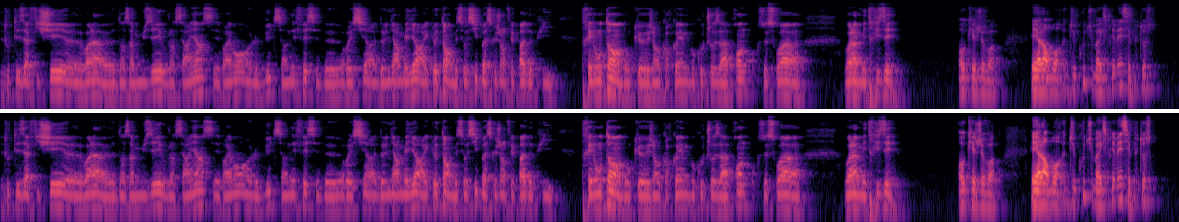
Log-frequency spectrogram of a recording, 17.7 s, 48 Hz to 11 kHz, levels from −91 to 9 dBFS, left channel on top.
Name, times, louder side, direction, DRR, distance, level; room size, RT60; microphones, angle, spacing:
voice 1, 0.0-8.3 8.7-12.4 12.7-13.4, right 1 dB, 5° left, 3 dB, 0.8 m, -36 dB
voice 2, 14.4-14.9 15.5-17.3, right 4 dB, 85° right, 13 dB, 0.7 m, -31 dB
12.0 x 5.0 x 3.2 m, 0.38 s
head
